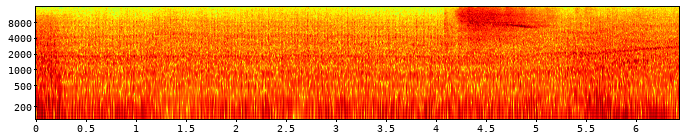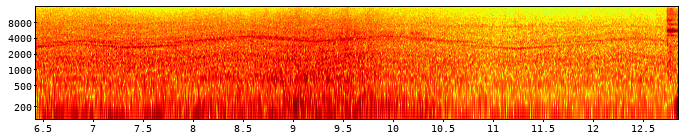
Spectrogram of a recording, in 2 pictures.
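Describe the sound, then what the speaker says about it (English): A truck with a combine harvester attached in Farming Simulator 2025 rumbles steadily at close range, a low engine drone with an air brake hiss and a rising mechanical whine partway through, no voices. "let's go get this truck ready with our combine here"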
